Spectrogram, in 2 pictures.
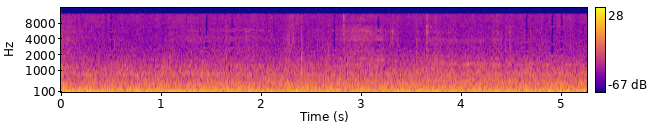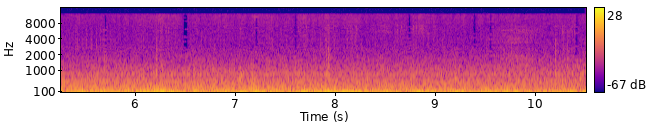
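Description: A car driving slowly on a gravel road, heard from inside the cabin: a steady low rumble of engine and tyres.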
